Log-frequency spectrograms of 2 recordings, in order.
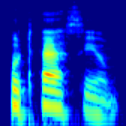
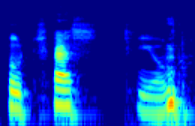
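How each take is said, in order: First: The middle consonants sound like a plain 's'. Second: The middle consonants sound like a 'ch'. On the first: The speaker calls it right. "Am I not pronouncing potassium right?" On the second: The speaker calls it wrong. "It's pronounced pochachium. I know that's wrong"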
